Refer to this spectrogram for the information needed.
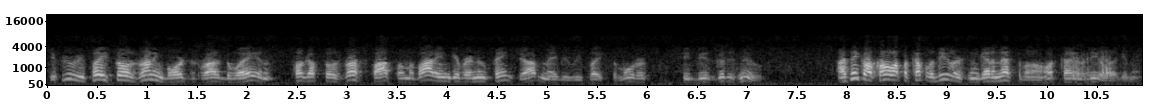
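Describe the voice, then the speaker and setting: An actor playing a stubborn, folksy, penny-pinching husband in an old-time radio comedy, blustering and arguing. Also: male voice, sits high, very animated, fast talker, bright, forceful tone, husky, exaggerated voice. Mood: proud, indignant. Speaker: comic lead in a radio sitcom. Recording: dull vintage radio recording.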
